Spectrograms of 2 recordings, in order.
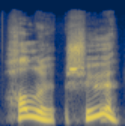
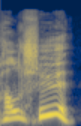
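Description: First: The stress is on halv. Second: The stress is on sju. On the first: The speaker calls it wrong. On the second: The speaker calls it right.

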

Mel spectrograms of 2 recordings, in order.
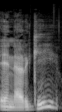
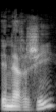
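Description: First: The word is pronounced the Norwegian way. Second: The word is pronounced the French way. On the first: The speaker calls it right. "Det heter energi" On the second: The speaker calls it wrong. "jeg skal si det på fransk"

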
